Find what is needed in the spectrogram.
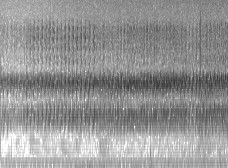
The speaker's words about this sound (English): Now those are tree frogs.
